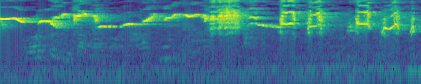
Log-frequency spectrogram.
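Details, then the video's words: Oriental magpie-robin, tail spread, pouring out a continuous song of gliding whistles that rise and fall, broken by harsh buzzy trills and quick chatter copied from a lovebird. "BURUNG KACER BUKA EKOR SAMBIL NEMBAK" | ISIAN LOVEBIRD"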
